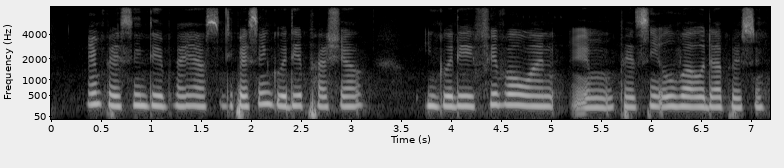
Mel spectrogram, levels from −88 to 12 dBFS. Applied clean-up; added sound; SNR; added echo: none; none; none; none.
